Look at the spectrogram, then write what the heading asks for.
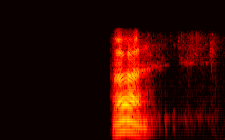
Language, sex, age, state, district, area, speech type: Santali, male, 30-45, West Bengal, Bankura, rural, conversation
